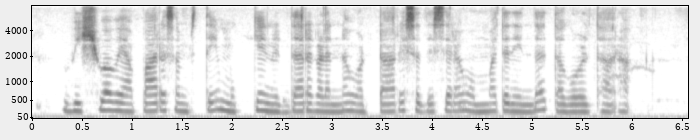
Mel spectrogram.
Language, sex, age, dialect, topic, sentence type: Kannada, female, 18-24, Dharwad Kannada, banking, statement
